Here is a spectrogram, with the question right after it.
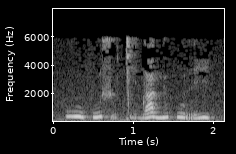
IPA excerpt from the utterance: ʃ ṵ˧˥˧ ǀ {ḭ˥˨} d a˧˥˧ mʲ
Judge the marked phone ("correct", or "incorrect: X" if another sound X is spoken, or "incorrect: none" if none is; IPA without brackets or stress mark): correct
